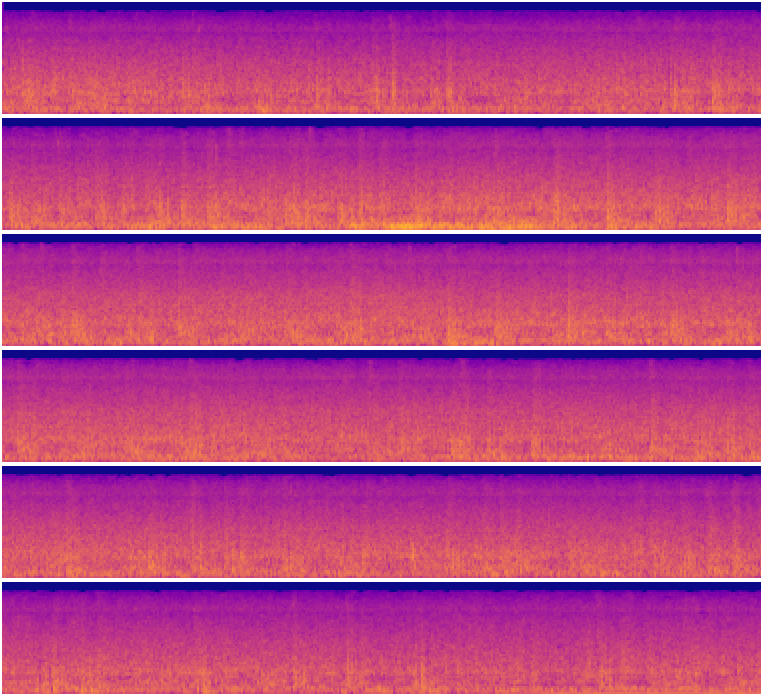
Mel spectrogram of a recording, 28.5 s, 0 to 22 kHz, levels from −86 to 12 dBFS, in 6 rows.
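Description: At 27.08 s a DC step occurs: the waveform's zero line jumps to an offset of about -31 dBFS and holds to the end at 28.47 s. It sounds like a single low thump. The waveform shows a sudden baseline shift, and the spectrogram shows a brief broadband low-frequency burst at the onset.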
